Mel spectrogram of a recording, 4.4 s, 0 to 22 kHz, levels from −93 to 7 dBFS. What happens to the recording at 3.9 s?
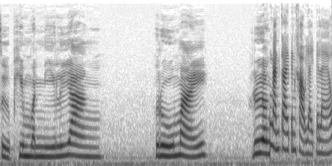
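From 3.61 s to the end, a section at the wrong speed plays 1.81 times fast, likely from a clock mismatch. The speech jumps nearly ten semitones higher and hurried, with harmonics shifted upward on a spectrogram.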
